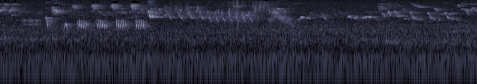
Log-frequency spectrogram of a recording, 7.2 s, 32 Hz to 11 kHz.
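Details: Common nightingale song recorded around Wittlich, 2020: five slow, evenly spaced whistled notes on one pitch, then a fast high stuttering rattle, followed by scattered thin, sharp high phrases, with steady low background noise.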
